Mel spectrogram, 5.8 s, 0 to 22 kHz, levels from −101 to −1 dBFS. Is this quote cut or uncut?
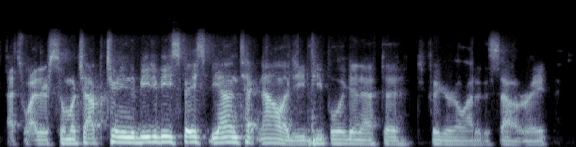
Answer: uncut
